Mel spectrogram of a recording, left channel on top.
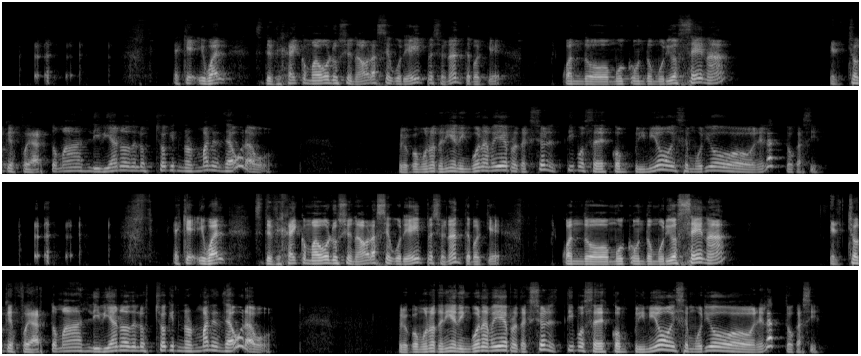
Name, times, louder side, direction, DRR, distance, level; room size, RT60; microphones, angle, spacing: voice 1, 1.8-5.0 5.6-7.2 8.3-11.2 12.5-16.7, right 6 dB, 55° right, 0.4 m, -24 dB
11.5 x 5.2 x 4.3 m
head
